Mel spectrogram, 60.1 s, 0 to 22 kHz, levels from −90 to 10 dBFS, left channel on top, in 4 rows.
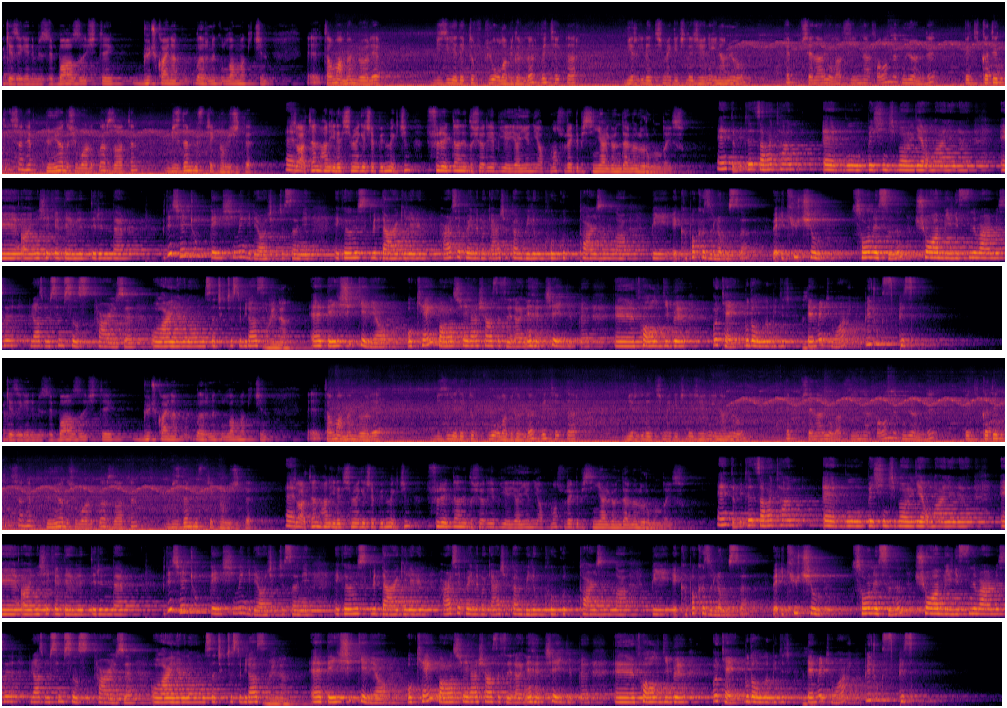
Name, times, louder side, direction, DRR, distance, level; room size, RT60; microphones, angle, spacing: voice 1, 0.0-4.1 4.6-5.7 6.4-8.7 9.3-11.2 11.7-14.1 14.4-17.2 17.5-18.8 19.4-25.3 49.0-49.5 57.1-57.3, left 2 dB, 30° left, 13 dB, 0.7 m, -31 dB
sound 1, 4.9-18.4, equal, 30° right, 3.8 m, -35 dB
voice 2, 25.8-27.1 27.3-32.0 32.5-41.3 41.6-42.5 42.9-49.2 49.8-55.5 55.8-56.9 57.2-58.8, equal, 10° right, 2 dB, 2.3 m, -26 dB
27.0 x 20.5 x 8.6 m, 2.3 s
head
